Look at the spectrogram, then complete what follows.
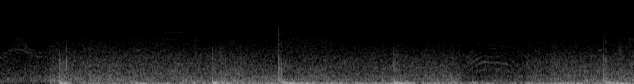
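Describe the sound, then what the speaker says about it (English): An artillery barrage in the strategy game Broken Arrow pounds with repeated heavy explosions, several separate deep booms landing every second or so amid rumbling, while a voice talks faintly alongside. "Pretty good barrage."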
